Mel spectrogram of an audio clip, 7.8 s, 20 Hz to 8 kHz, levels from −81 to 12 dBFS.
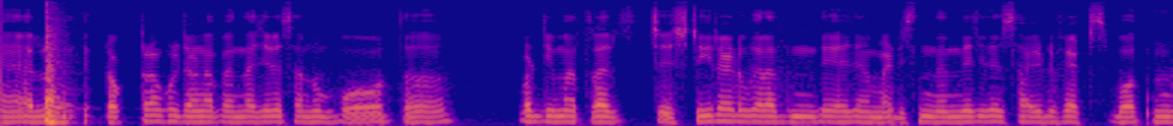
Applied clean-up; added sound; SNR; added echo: neural mask model RNNoise.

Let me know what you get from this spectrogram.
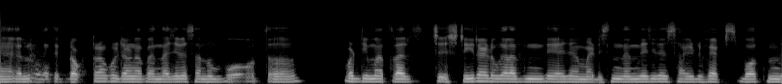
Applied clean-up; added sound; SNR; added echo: neural mask model DeepFilterNet 3.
